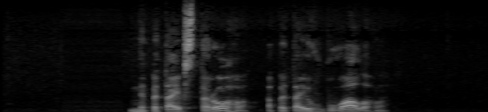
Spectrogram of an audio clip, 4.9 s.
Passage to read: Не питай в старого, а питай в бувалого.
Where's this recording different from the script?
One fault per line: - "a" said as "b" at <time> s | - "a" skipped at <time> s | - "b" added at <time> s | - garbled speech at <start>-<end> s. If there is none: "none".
none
